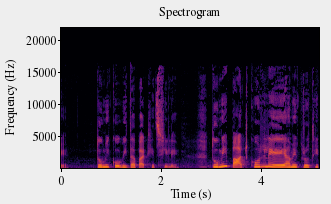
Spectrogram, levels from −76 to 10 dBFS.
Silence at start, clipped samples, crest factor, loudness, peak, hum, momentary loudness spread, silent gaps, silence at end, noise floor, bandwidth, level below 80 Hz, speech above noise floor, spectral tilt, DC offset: 0 s; under 0.1%; 18 dB; -20 LUFS; -4 dBFS; none; 16 LU; none; 0 s; -56 dBFS; 16.5 kHz; -68 dBFS; 35 dB; -4 dB/octave; under 0.1%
